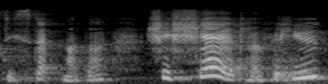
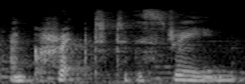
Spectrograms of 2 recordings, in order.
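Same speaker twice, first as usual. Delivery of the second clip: hushed storybook whisper, much softer; 4 semitones lower, 7 dB quieter than usual. A narrator's reading. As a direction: whisper it as if sneaking up. Stepmother sneaking to the stream.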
